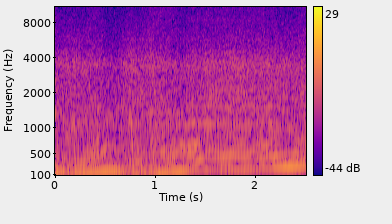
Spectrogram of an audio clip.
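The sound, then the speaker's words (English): A Nissan Racing S engine running 50 pounds of boost, its side headers glowing cherry red, revs hard and loud, its pitch climbing in a steady rising sweep with a brief dip before pulling higher again, over a dense roar with no voices. “50 pounds of boost on a Nissan Racing S.”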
